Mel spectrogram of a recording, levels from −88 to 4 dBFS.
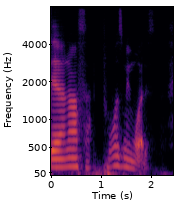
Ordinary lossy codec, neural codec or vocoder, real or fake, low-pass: none; codec, 16 kHz, about 1 kbps, DyCAST, with the encoder's durations; fake; none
